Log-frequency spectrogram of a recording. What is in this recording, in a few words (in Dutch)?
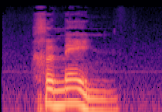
"gemeen", Dutch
